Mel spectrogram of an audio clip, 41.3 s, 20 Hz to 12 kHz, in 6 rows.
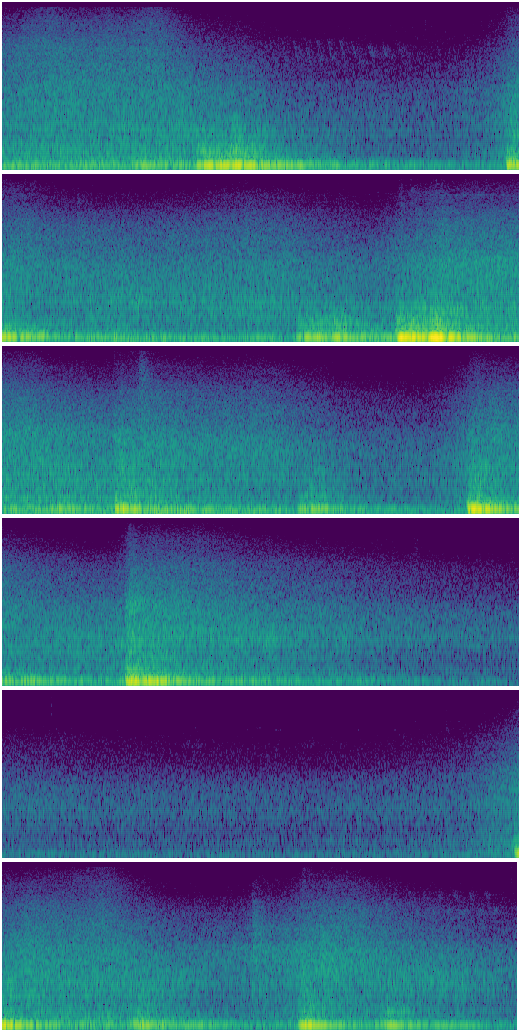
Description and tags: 140618 A38Underpass Joint F
4ch field recording of an underpass below a German motorway, the A38 by Leipzig.
The recorder is located directly beneath an expansion joint on the edge of the underpass, the clonks and clanks of cars and trucks driving over the joint can clearly be heard, with the motorway noise reverberating in the underpass in the background.
Recorded with a Zoom H2 with a Rycote windscreen, mounted on a boom pole.
These are the FRONT channels, mics set to 90° dispersion.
